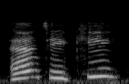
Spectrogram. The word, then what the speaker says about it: Antikythera: And Antique, antique, Antikythera.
